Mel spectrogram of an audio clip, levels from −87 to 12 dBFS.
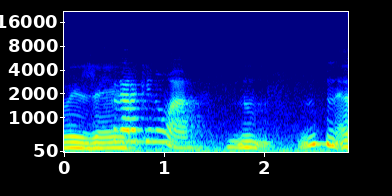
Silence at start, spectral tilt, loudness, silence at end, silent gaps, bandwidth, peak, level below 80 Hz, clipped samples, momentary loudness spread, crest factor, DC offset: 0 s; -11 dB/octave; -27 LUFS; 0 s; none; 3.6 kHz; -12 dBFS; -44 dBFS; under 0.1%; 14 LU; 14 dB; under 0.1%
